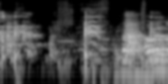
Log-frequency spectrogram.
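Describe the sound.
A couple of rough, raspy coughs in short bursts, one near the start and a sharper one midway, followed by a person's voice speaking.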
